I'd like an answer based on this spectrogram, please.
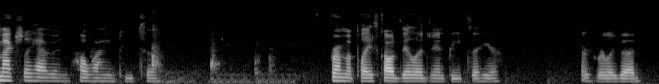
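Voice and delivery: low voice, talking through a mouthful. Chatting with Tara and friends, apologizing, talking while eating. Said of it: "sorry I'm eating".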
